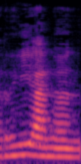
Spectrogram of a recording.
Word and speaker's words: Rhiannon: Et plus précisément, on prononce son nom comme il faut en gallois, qui est Rhiannon, si je ne me trompe pas.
